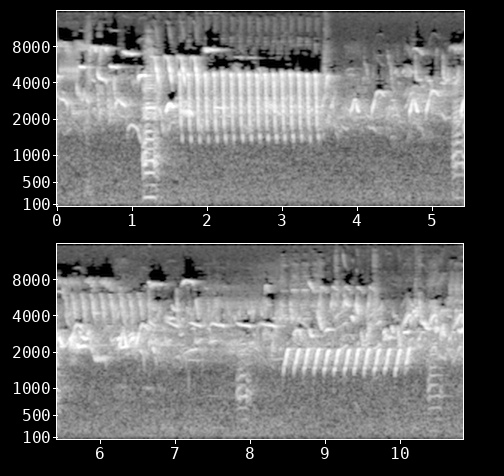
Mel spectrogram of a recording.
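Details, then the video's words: A Common Nightingale, unseen, sings at Woods Mill during the dawn chorus: rapid, rich song phrases with fast repeated notes and a rattling trill, set against a busy chorus of other songbirds. "Nightingale and Dawn Chorus"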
